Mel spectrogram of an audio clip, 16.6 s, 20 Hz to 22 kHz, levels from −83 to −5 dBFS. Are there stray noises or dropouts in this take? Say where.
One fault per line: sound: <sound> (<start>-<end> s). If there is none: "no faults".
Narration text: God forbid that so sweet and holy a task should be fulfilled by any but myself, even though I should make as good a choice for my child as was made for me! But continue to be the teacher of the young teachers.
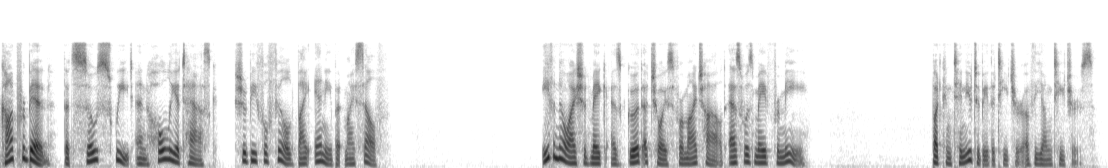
no faults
